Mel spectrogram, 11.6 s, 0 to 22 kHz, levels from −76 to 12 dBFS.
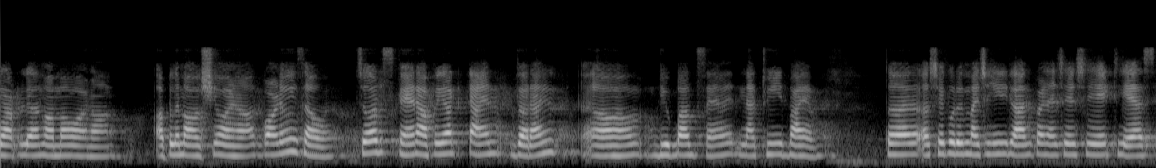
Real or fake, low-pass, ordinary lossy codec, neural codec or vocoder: fake; none; none; codec, 16 kHz, 1 kbps, FunCodec, trained on LibriTTS, 50 frames a second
